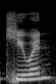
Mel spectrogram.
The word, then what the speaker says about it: Keoghan: yeah we've got Barry how do you say his last name qan qan I guess I always said it Kegan like my name i' heard people pronounce it that way but then we just saw the funny I'm delicious Irish guy I love him uh pronounce it qan and I would trust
